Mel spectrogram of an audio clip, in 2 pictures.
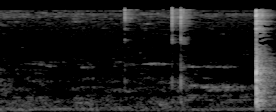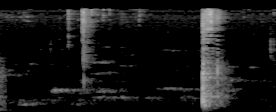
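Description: Steel ladle clinking against the bowls as rice batter is ladled out: two sharp, ringing clinks about two and a half and five seconds in, with a few lighter taps between. A faint low hum stops about halfway through.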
